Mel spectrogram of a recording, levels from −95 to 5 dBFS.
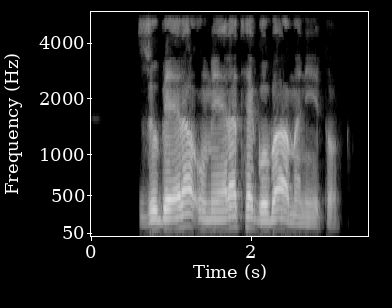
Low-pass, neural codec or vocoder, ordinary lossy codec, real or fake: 5.4 kHz; none; Opus, 64 kbps; real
